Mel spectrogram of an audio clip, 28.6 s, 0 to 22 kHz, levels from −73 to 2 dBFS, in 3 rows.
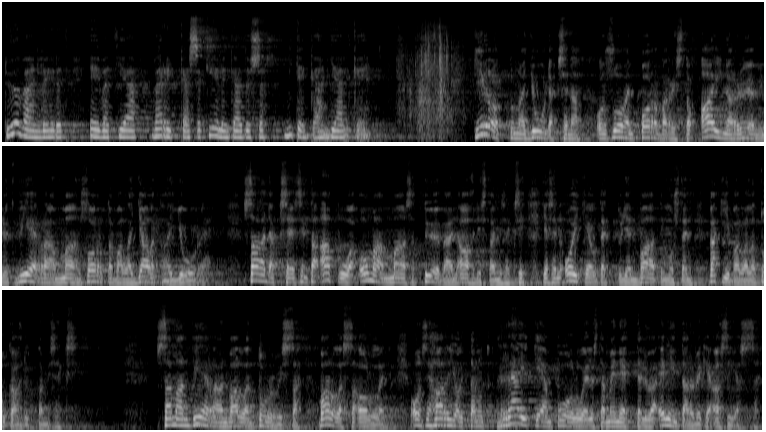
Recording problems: echo of what is said; faint; throughout; 200 ms later, 25 dB below the speech
room echo; slight; dies away in 1.3 s
off-mic speech; somewhat distant

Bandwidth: 14 kHz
